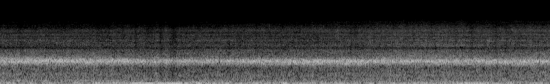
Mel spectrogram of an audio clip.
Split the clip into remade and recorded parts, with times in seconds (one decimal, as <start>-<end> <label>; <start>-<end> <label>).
0.0-1.5 remade; 1.5-3.2 recorded; 3.2-4.1 remade; 4.1-5.1 recorded; 5.1-5.5 remade

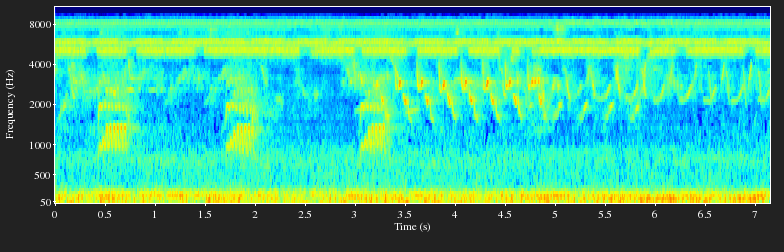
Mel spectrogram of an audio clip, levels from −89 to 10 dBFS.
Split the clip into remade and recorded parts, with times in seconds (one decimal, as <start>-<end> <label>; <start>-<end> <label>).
0.0-2.1 recorded; 2.1-3.0 remade; 3.0-4.8 recorded; 4.8-6.4 remade; 6.4-7.2 recorded

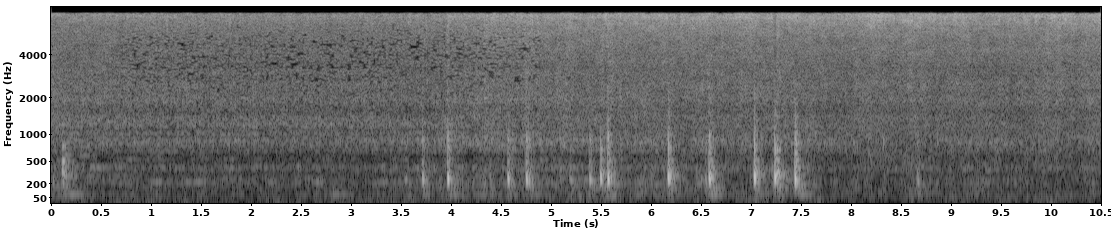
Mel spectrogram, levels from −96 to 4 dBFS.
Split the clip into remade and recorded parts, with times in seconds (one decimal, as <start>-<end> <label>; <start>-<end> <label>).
0.0-0.7 remade; 0.7-4.9 recorded; 4.9-10.5 remade

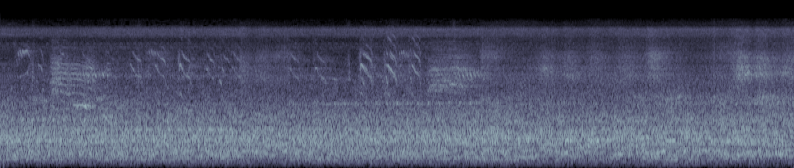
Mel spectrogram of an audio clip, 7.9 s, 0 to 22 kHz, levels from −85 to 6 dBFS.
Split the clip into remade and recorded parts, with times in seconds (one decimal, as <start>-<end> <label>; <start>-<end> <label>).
0.0-2.4 recorded; 2.4-2.9 remade; 2.9-4.8 recorded; 4.8-7.9 remade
